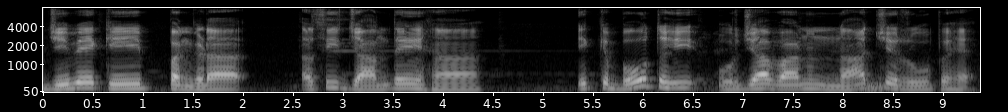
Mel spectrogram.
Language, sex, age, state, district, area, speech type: Punjabi, male, 30-45, Punjab, Hoshiarpur, urban, spontaneous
